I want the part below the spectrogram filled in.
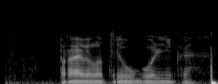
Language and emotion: Russian, neutral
